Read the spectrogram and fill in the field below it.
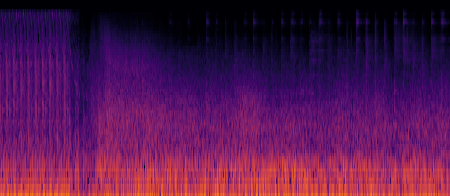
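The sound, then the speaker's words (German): A gun that emerges from a hatch on a roof, aimed at a ship, fires a rapid, loud burst of shots for about a second and a half, followed by a heavy blast that leaves a long, roaring rumble. “Auf dem Dach öffnet sich eine Luke. Ein Geschütz erscheint, visiert das Schiff an. Auf Wiedersehen, Freunde. Und feuert.”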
